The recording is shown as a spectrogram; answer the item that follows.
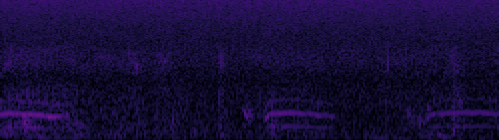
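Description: A sick infant crying, one of several babies poisoned by mercury: three faint, tonal wails rise and hold briefly, separated by short pauses over a low background hiss.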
